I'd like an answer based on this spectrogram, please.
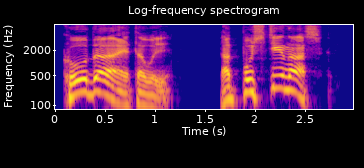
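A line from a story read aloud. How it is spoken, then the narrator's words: Shouting. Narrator (Russian): крикнул Айк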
